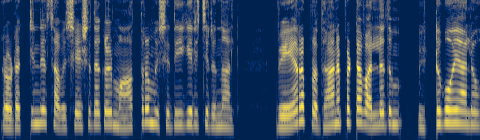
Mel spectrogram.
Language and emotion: Malayalam, fearful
